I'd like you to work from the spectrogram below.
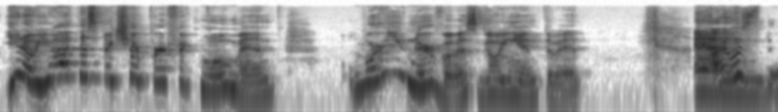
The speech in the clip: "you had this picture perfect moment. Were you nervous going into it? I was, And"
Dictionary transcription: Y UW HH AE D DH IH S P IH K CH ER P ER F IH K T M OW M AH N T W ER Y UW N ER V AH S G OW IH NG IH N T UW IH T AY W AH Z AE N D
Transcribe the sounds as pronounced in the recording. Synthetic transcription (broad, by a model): Y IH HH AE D DH IH S P IH K CH ER P ER F IH K T M OW M AH N T W ER Y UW N ER V AH S G OW IH NG IH N T UW IH T AY W AH Z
